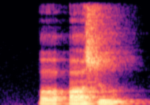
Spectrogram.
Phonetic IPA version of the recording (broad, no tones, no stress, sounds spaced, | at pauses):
ɔ ʔ ɒ z u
